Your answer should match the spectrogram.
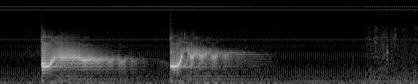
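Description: Two cartoon 'boing' sound effects about a second and a half apart, each a twangy plucked note that bends up in pitch at the start and then rings away.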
